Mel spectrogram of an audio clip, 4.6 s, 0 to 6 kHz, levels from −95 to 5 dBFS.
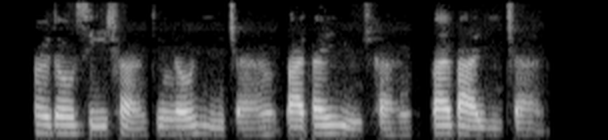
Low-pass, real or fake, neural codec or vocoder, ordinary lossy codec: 5.4 kHz; real; none; AAC, 48 kbps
